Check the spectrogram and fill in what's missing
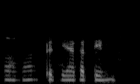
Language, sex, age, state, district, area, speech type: Assamese, female, 30-45, Assam, Jorhat, urban, conversation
